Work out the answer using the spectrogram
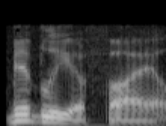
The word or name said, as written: bibliophile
